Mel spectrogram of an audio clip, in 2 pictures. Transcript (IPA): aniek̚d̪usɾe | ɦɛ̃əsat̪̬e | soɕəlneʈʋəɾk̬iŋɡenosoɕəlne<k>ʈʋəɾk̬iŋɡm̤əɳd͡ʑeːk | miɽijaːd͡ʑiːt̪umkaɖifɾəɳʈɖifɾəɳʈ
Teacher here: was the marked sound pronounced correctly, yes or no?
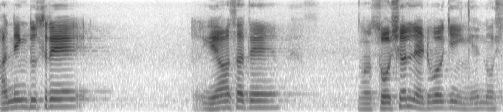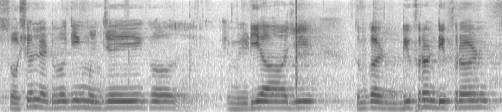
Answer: no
